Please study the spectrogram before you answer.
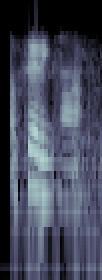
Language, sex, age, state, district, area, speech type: Tamil, female, 18-30, Tamil Nadu, Namakkal, rural, conversation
